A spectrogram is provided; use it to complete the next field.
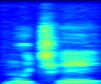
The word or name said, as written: mujhe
